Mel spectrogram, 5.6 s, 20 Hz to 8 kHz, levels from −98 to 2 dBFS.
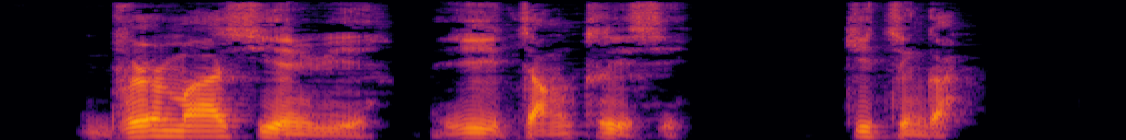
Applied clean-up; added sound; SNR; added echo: none; none; none; none.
